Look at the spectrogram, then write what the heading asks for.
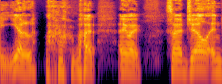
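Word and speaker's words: Jyl: Uh Jill, and that's spelled W or J Y L. And if she was Hispanic, it'd be Yel.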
